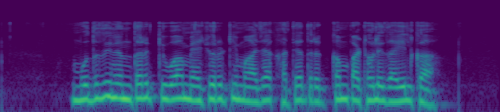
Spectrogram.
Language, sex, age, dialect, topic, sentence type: Marathi, male, 25-30, Northern Konkan, banking, question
